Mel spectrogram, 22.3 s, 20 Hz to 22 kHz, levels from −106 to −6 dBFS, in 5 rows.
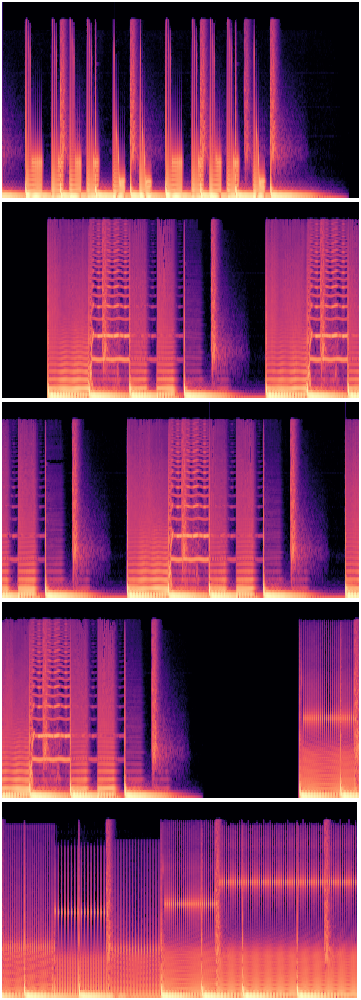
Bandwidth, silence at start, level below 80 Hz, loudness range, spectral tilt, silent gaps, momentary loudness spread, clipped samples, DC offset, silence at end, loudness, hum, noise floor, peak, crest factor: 15.5 kHz; 0 s; -16 dBFS; 3 LU; -5.5 dB/octave; 4.33-5.03 s, 15.90-17.09 s; 7 LU; under 0.1%; 1%; 0 s; -18 LUFS; none; -41 dBFS; 0 dBFS; 16 dB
